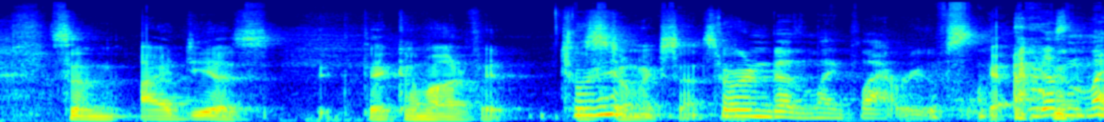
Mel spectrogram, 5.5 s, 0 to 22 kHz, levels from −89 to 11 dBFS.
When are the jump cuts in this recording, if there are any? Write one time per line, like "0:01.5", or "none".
none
